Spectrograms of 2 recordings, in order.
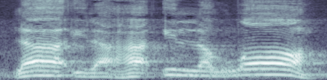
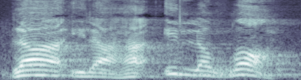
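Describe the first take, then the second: First: The vowel in Allah is held long. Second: The vowel in Allah is cut short. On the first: The speaker calls it right. "dia kena gitu" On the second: The speaker calls it wrong. "Kita pendekkan. Salah tak? ... Tak mau"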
